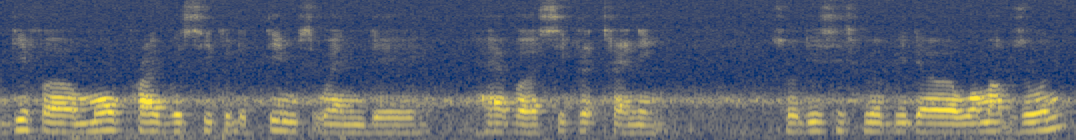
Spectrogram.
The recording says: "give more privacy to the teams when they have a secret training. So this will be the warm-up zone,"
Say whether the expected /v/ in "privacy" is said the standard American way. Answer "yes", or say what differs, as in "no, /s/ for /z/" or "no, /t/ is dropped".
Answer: yes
